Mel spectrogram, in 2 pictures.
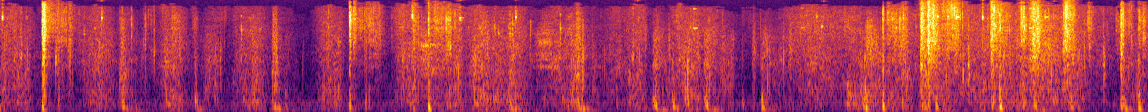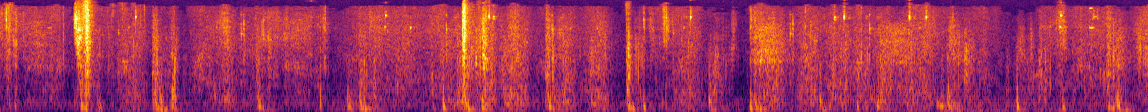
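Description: Footsteps walk across a floor.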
